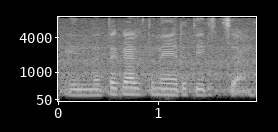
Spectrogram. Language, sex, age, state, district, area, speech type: Malayalam, female, 30-45, Kerala, Malappuram, rural, spontaneous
